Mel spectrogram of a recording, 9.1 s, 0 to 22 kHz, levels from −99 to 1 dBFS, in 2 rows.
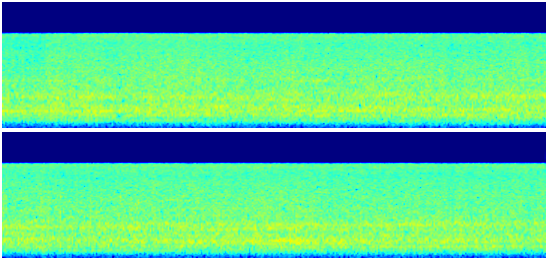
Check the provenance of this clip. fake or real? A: real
